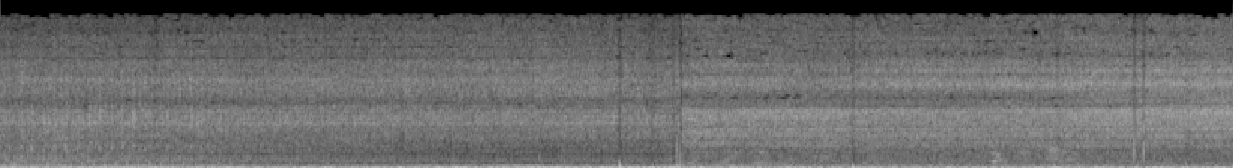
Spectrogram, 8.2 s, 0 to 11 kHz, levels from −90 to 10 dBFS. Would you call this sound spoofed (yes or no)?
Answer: no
